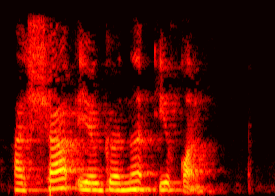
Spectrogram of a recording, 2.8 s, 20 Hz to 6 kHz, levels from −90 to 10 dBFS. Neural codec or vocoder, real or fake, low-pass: none; real; 5.4 kHz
